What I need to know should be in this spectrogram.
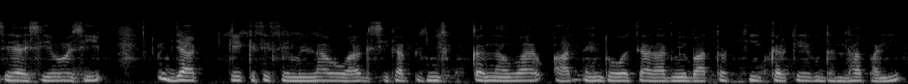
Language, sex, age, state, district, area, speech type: Hindi, male, 45-60, Uttar Pradesh, Hardoi, rural, spontaneous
